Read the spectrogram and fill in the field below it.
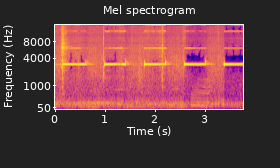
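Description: A 1996 Suzuki RC 100 Bravo motorcycle with ignition switched on and a possible fault gives repeated high electronic beeps in short bursts of varying length, close and clear over a low background hum.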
